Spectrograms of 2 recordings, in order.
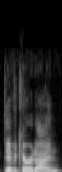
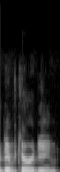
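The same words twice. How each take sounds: First: "Carradine" ending like "dine"; alternative pronunciation of Carradine. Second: "Carradine" ending like "deen"; alternative pronunciation of Carradine. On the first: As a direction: say "Carradine" to rhyme with wine. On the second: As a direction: say "Carradine" with a long ee in the last syllable. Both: Shown as a demonstration. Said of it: "tomato, tomato".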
